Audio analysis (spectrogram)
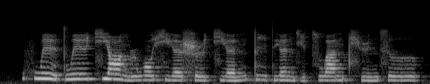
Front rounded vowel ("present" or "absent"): present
